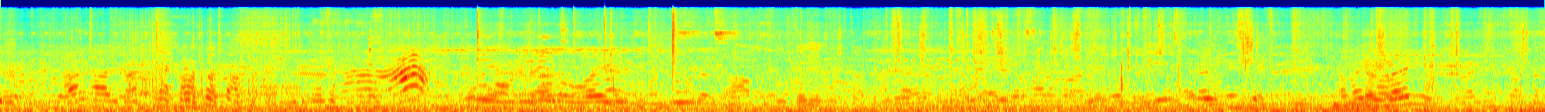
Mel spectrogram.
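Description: A crowd of men talk and call out outdoors.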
